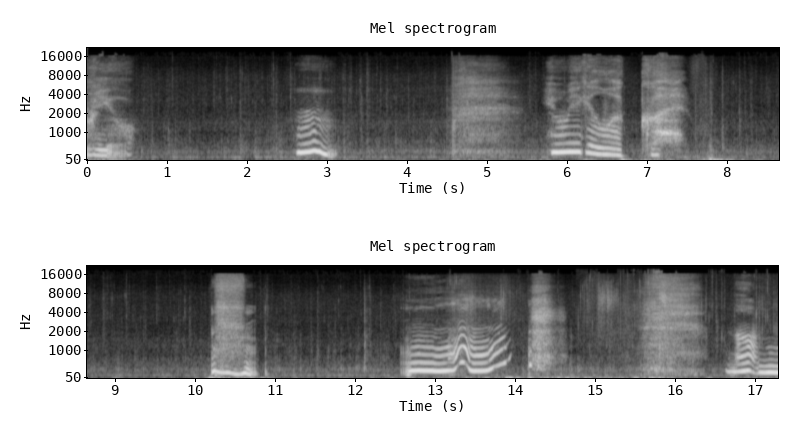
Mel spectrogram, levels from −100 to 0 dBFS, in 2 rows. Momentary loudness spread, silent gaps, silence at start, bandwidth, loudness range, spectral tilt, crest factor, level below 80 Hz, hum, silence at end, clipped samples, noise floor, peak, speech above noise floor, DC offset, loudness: 23 LU; none; 0 s; 18.5 kHz; 6 LU; -4.5 dB/octave; 14 dB; -50 dBFS; none; 0 s; under 0.1%; -52 dBFS; -10 dBFS; 35 dB; under 0.1%; -20 LUFS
